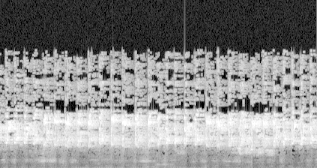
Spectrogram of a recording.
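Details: A long-tailed shrike pours out a fast, tightly packed song, a dense stream of high, scratchy, chattering notes with barely a pause, almost jingling, said to agitate other shrikes and stir them to sing.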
